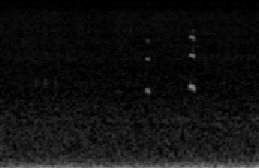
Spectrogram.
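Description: Wind buffeting the nest-cam microphone as a steady low rumble, with two brief high chirps a little past the middle.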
